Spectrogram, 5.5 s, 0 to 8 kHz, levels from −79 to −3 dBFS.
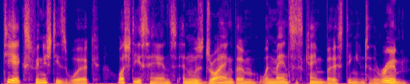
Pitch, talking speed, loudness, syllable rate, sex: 130 Hz, 210 wpm, -19 LUFS, 4.6 syllables/s, male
